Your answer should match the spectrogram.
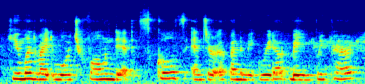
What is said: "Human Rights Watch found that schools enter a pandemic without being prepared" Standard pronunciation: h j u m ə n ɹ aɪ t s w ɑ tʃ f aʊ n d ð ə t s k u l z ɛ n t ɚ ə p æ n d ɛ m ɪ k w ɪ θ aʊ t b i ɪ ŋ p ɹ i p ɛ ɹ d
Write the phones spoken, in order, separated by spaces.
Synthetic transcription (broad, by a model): h j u m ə n ɹ aɪ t w ɑ tʃ f aʊ n d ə t s k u l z ɛ n t ɚ ə p æ n d ɛ m ɪ k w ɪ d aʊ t b i ɪ ŋ p ɹ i p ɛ ɹ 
